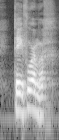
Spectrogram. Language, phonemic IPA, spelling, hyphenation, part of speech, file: Dutch, /ˈtevɔrməx/, T-vormig, T-vor‧mig, adjective, Nl-T-vormig.ogg
- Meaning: T-shaped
